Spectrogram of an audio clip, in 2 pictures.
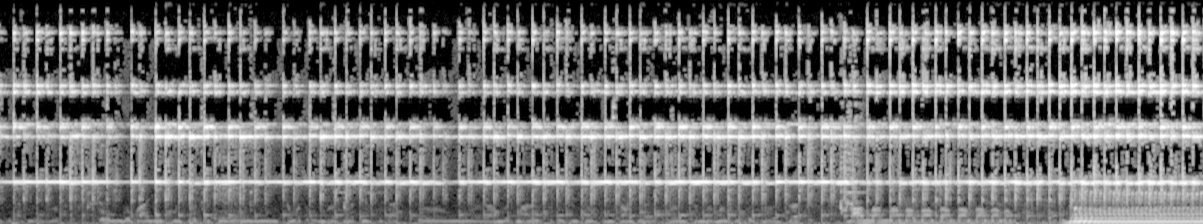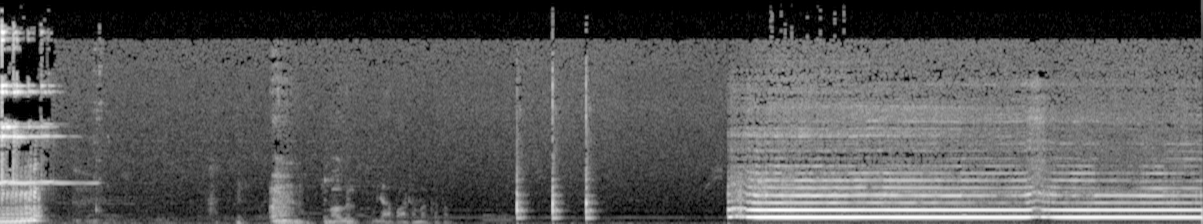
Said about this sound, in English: Every hymn's punctuated by bells or the conch shell.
